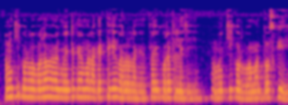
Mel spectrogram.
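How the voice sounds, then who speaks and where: A woman's voice: sits high, little pitch movement, racing, dry recording, soft background music, lightly acted. A woman voicing a cheeky, scheming son in an amateur comedy cartoon, whiny and slangy. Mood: whining excuses. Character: cheeky scheming son nagging his father for money.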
